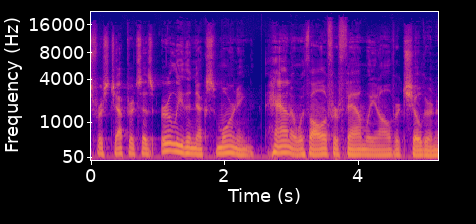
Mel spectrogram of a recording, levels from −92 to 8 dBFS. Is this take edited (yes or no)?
no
